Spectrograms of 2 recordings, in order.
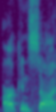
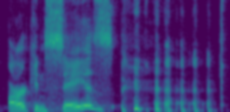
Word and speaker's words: Arkansas: I'd probably pronounce it Arkansas. Yeah, it's not spelled right either, is it? Like, it's not saw. Yeah. No, it's S-A-S at the end. Yeah. So Arkansas.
